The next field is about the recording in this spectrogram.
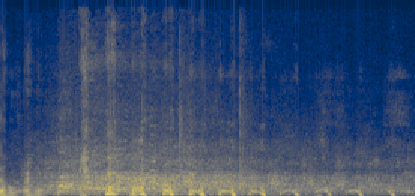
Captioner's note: laughter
